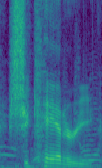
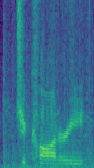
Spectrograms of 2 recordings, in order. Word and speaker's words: chicanery: to botch the name it is chicanery not chicanery or chicken airy a lot of people were watching the name on this so i decided to look it up and that is how google pronounces it is just chicanery the amelie chicanery so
